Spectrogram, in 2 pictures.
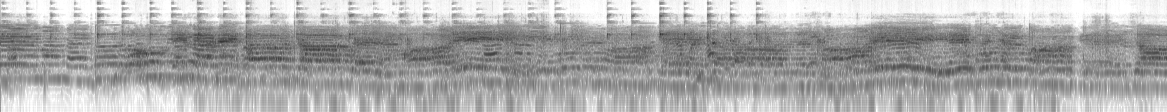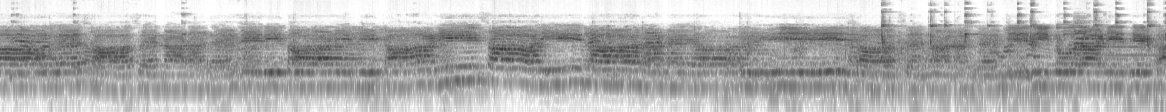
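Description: A group of women singing a Hindi devotional bhajan (guru bhajan) together in unison, in a chant-like melody, with hand-clapping keeping a steady beat.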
